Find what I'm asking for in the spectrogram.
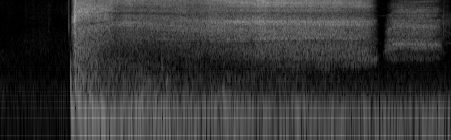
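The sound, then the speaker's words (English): An explosion sound effect for a body detonating erupts suddenly as a loud, full blast. It carries on as a sustained roaring rush that cuts off, and a shorter burst follows. “He detonates. And all of that energy is thrown in every direction.”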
